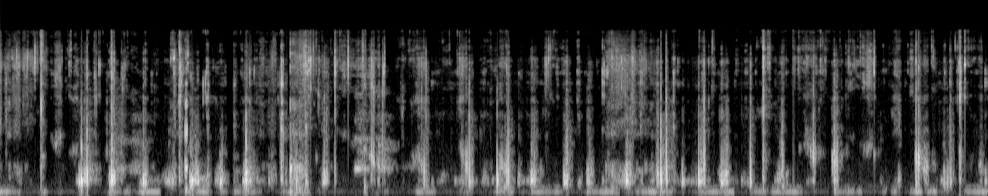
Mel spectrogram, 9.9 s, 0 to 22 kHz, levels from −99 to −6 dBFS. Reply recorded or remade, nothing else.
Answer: recorded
